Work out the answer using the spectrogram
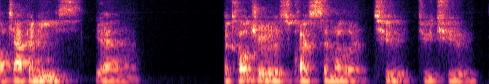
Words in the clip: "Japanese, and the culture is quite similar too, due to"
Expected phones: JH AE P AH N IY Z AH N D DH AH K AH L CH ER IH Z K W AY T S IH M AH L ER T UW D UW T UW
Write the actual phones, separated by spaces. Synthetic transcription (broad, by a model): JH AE P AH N IY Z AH N DH AH K AH L CH ER IH Z K W AY T S IH M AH L ER T UW D UW T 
